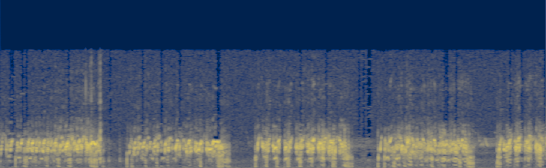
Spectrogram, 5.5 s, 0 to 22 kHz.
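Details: Thirty-day-old rescued black stork chicks begging while fed at a veterinary clinic in Tartu, Estonia, afternoon of 21 June 2022; hoarse rapid chattering in bursts of about a second, separated by short silences.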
